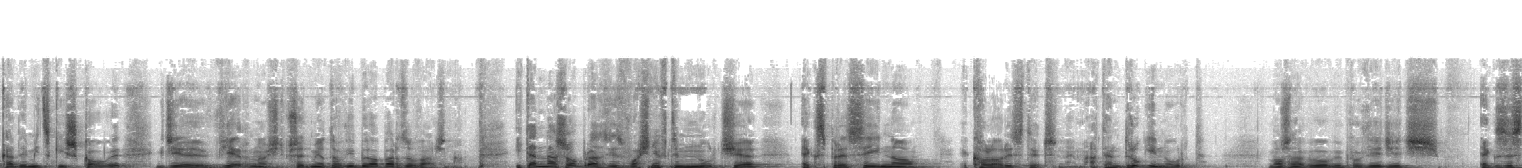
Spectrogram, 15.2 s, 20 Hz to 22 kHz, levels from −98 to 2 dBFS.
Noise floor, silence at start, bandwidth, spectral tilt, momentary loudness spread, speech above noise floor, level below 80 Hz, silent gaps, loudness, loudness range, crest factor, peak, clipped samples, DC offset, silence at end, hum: -47 dBFS; 0 s; 14.5 kHz; -5.5 dB/octave; 12 LU; 30 dB; -48 dBFS; none; -18 LUFS; 4 LU; 16 dB; 0 dBFS; under 0.1%; under 0.1%; 0 s; none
